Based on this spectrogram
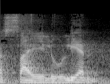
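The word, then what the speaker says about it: Silurian: ยุค ไซ ไซลูเรียน ไซลูเรียน อ่าน ว่า ไซลูเรียน นะ ฮะ อ่า ยุค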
